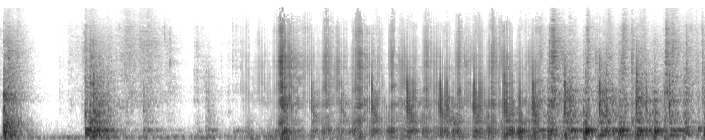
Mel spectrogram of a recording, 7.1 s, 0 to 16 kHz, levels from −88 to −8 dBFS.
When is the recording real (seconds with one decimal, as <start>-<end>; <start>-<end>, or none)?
0.0-2.4; 5.4-7.1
